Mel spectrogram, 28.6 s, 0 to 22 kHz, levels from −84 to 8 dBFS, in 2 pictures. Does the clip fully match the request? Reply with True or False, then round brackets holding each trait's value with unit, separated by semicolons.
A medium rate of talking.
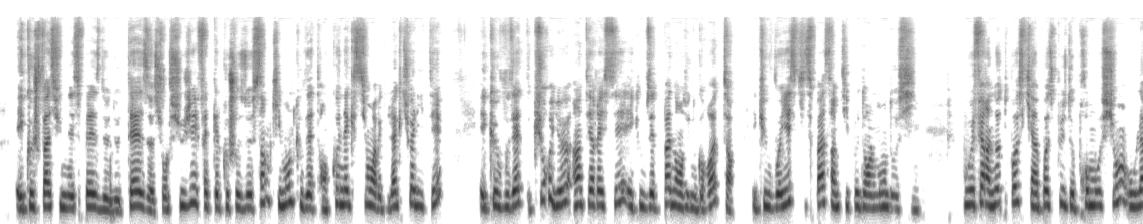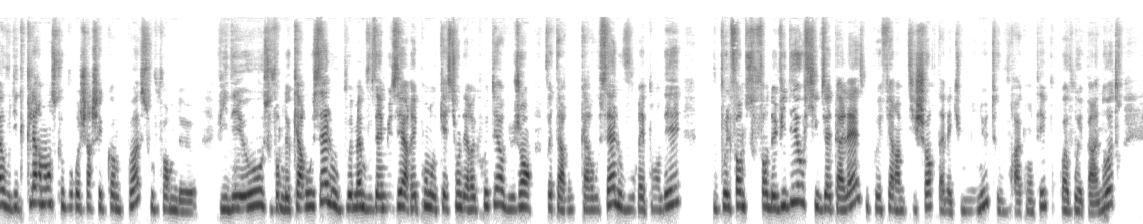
False (290 wpm)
